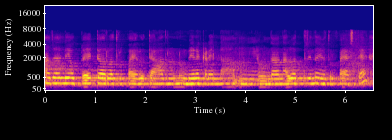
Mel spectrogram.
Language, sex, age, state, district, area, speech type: Kannada, female, 30-45, Karnataka, Hassan, urban, spontaneous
